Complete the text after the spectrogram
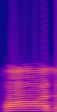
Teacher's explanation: قال، اب اس کو قال، لام کو نہیں کھینچیں گے، ٹھیک ہے؟ لام پر زبر ہے تو اسے بغیر کھینچے ادا کریں گے، اور قاف کو ہم نے دراز اس لیے کیا کہ قاف کے ساتھ الف مدہ ہے.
